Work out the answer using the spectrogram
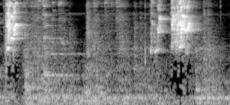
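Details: A male lovebird choosing a partner gives two loud, harsh high chirp bursts about two seconds apart, with quiet hiss between.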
